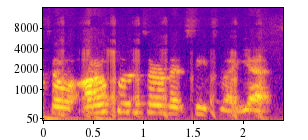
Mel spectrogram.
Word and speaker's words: Sietsma: It's Sietsma. Yes. Oh, you nailed it. Autofluencer. You got that one wrong. So Autofluencer, but Sietsma.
